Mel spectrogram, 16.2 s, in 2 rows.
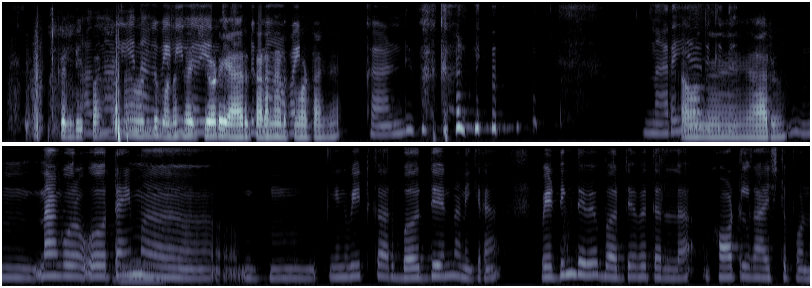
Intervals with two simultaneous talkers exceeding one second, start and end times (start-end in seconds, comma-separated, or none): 0.9-3.2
